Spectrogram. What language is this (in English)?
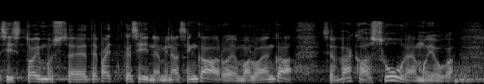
Estonian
